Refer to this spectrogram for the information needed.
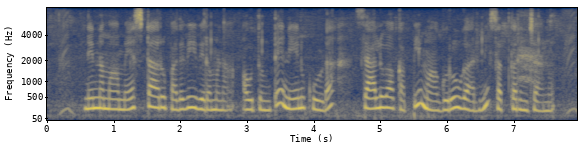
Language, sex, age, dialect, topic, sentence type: Telugu, female, 18-24, Central/Coastal, agriculture, statement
